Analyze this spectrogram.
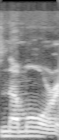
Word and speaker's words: Namor: name or though because it's pronounced no more in the movie no more let me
